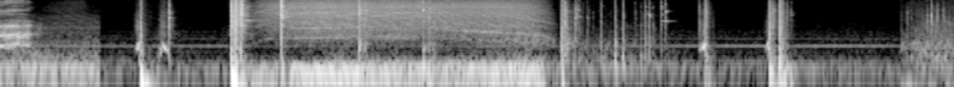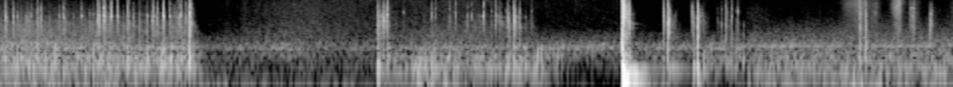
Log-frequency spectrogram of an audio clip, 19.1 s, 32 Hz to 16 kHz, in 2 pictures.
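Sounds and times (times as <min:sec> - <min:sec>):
clattering: 0:13.3 - 0:15.0, 0:15.8 - 0:17.0
sharp knocks: 0:15.8 - 0:17.0.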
